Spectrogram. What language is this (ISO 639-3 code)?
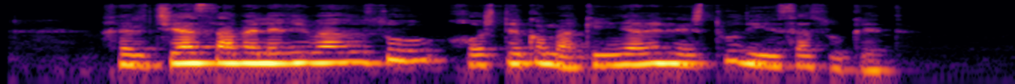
eus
